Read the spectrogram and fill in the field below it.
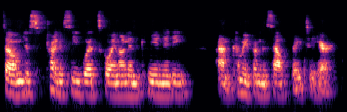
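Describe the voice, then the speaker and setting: A woman's voice: sits low, little pitch movement, fast talker, creaky, darkish tone. A middle-aged woman introducing herself at a public meeting in a casual, plain-spoken way. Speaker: committee member, parent. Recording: distant, muffled meeting-room recording.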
